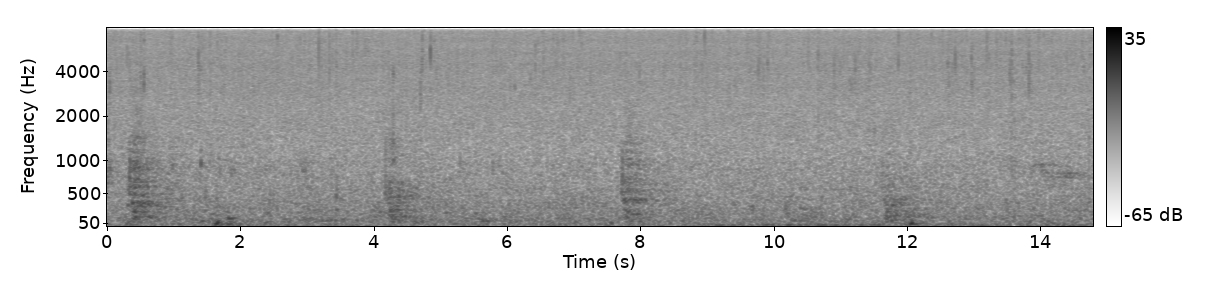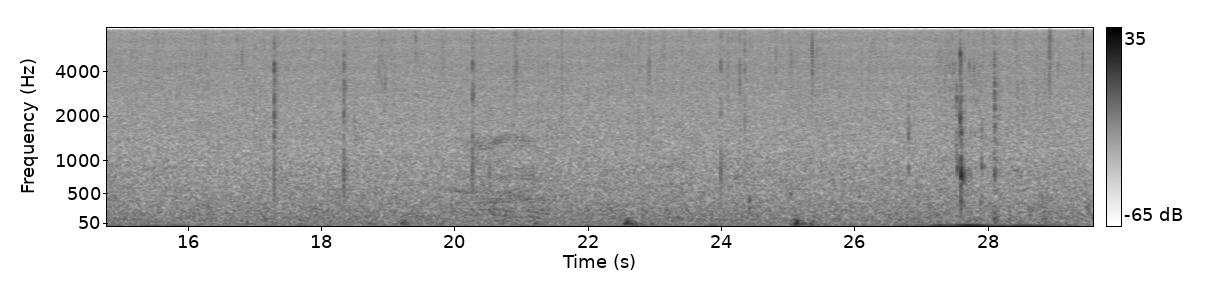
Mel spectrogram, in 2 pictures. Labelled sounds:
13.9	14.5	humpback whale, 0.78 to 0.97 kHz
20.6	20.8	humpback whale, 1.3 to 1.6 kHz
27.5	27.8	humpback whale, 0.78 to 1.1 kHz

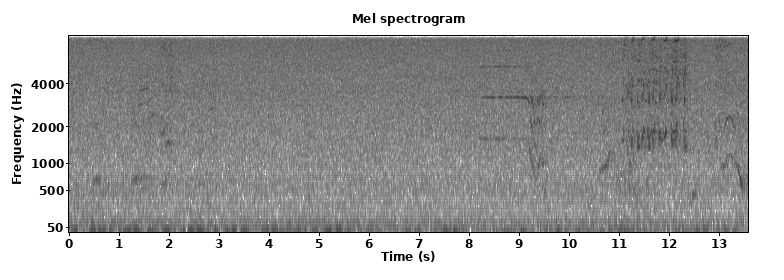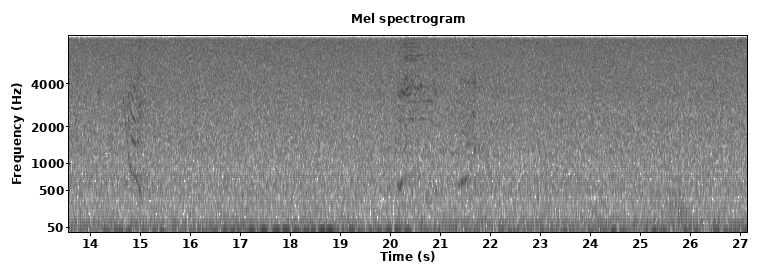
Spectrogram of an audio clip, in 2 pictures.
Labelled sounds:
8.2	9.4	killer whale, northern resident, G clan, 2.6 to 5.2 kHz
10.6	12.0	killer whale, northern resident, G clan, 0.80 to 2.1 kHz
13.0	13.5	killer whale, northern resident, G clan, 0.80 to 2.5 kHz
20.2	20.8	killer whale, northern resident, G clan, 3.2 to 6.1 kHz

